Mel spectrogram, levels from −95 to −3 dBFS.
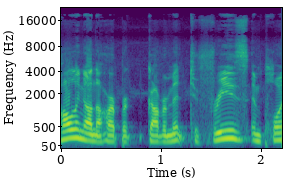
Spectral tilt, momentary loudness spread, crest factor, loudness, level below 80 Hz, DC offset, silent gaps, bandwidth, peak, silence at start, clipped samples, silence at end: -5.5 dB/octave; 8 LU; 16 dB; -20 LUFS; -60 dBFS; under 0.1%; none; 19 kHz; -4 dBFS; 0 s; under 0.1%; 0 s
